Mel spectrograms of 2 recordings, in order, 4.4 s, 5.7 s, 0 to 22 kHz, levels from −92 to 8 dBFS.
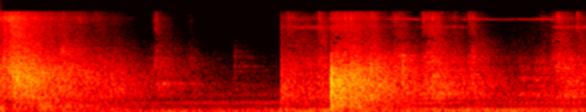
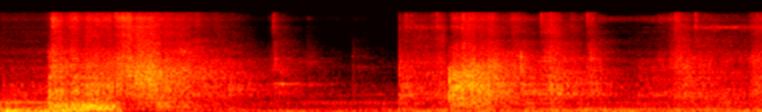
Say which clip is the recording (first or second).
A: first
